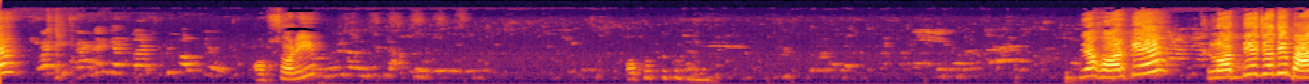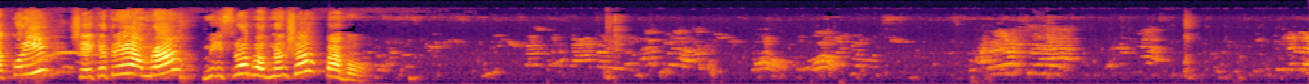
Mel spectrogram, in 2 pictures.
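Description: A young woman speaks close by, at times reading out in a drawn-out, sing-song voice.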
